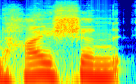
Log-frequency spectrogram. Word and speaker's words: hycean: You described it as a Haitian. And again, Haitian is a portmanteau word combining hydrogen and ocean, and that's spelled H-Y-C-E-A-N.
